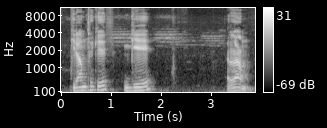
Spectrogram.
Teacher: উচ্চারণের সুবিধার জন্য সংযুক্ত ব্যঞ্জন ধ্বনির মাঝখানে যখন স্বরধ্বনি আসে একে বলা হয় মধ্যস্বরাগম, বিপ্রকর্ষ বা স্বরভক্তি।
